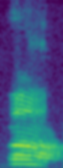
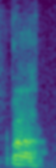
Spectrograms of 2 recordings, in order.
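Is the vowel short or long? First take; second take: long; short. First: It has a long southern vowel. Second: It has a short northern vowel.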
